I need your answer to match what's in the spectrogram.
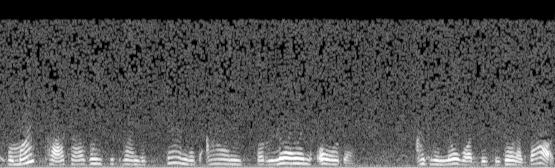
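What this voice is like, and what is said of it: French accent. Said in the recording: “you have an accent. Are you a foreigner? ... My accent is French.”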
